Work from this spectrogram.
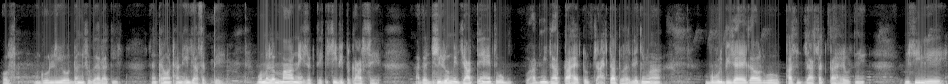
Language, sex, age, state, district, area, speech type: Hindi, male, 60+, Uttar Pradesh, Lucknow, rural, spontaneous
